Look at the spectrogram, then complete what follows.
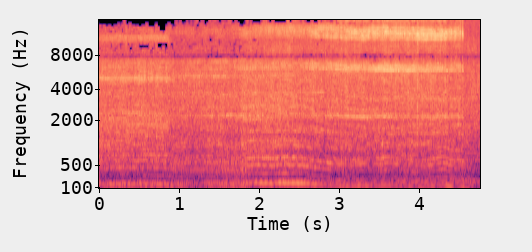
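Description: Several 26–35cc petrol two-stroke RC racing boats (Zenoah-type engines) running flat out together, a steady high-revving buzz whose pitch rises and falls as the boats pass. A thin high whine cuts off just before the end.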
